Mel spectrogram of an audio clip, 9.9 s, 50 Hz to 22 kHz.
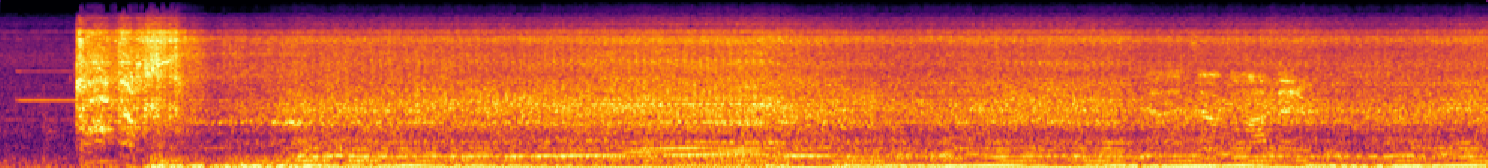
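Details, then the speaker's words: High-compression Honda D16Z6 after a valve lash adjustment, warming up at idle: the engine settles into a steady, even idle with light blips and no ticking or tapping, much smoother and quieter than before. "that sounds much smoother sounds pretty good"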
